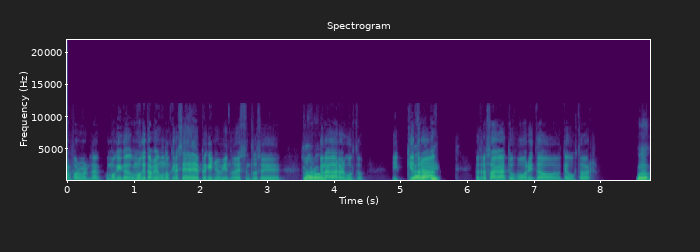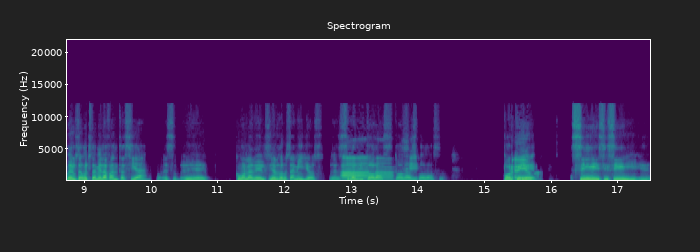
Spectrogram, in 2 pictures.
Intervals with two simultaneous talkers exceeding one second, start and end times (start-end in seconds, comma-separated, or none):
12.8-14.1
